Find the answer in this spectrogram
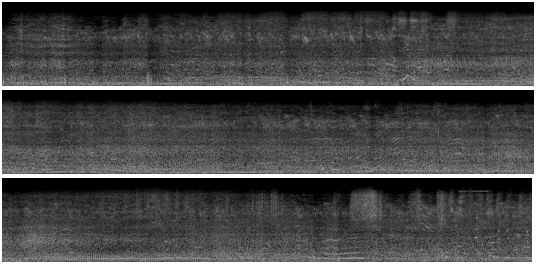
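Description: Street traffic: cars and city buses running with a steady low engine hum, mixed with people's voices.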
